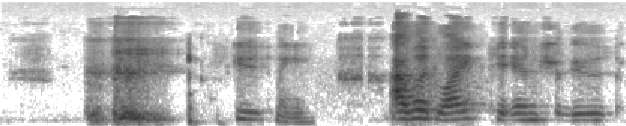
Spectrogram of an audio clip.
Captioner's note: clears throat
